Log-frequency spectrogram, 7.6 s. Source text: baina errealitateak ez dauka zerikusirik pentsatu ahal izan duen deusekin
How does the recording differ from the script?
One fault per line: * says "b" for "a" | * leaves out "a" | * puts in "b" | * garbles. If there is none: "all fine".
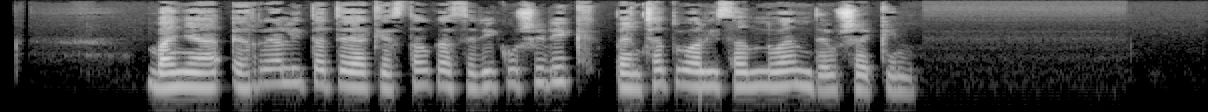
all fine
